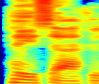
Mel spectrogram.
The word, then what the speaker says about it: Pesach: Pesach is how it's said in Hebrew.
